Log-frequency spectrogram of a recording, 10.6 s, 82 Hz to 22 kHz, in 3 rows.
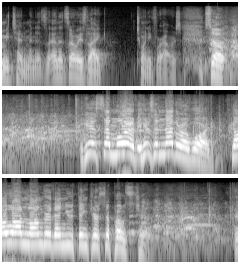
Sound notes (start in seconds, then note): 3.0 audience laughing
